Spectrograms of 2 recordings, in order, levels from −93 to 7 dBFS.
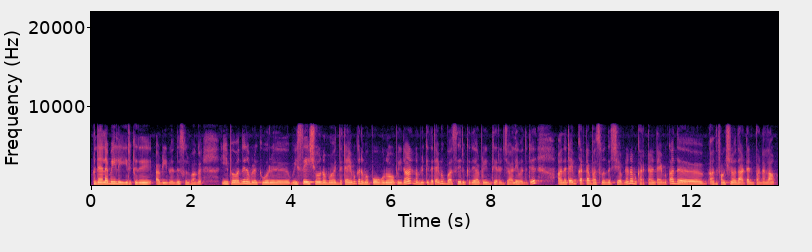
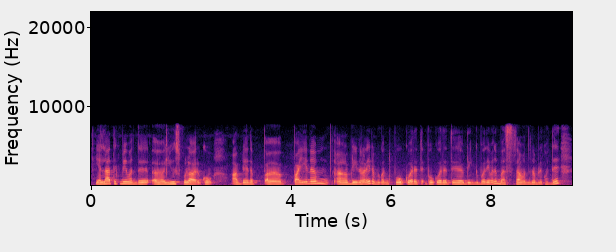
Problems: none marked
